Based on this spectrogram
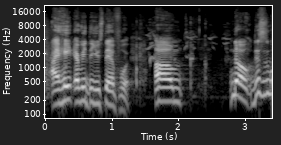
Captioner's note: laughing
